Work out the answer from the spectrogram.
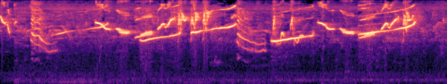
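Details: Lure sound of an Oriental magpie-robin meant to attract wild birds closer: long clear rising whistles, each sweeping upward, interspersed with scratchy buzzy notes and brief pauses, loud and continuous throughout.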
